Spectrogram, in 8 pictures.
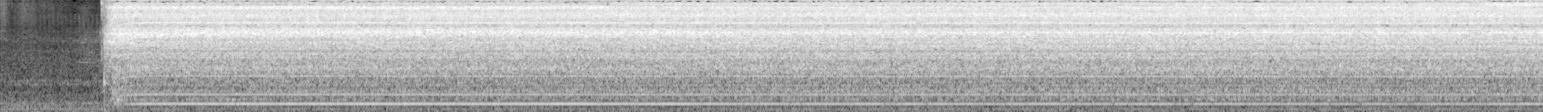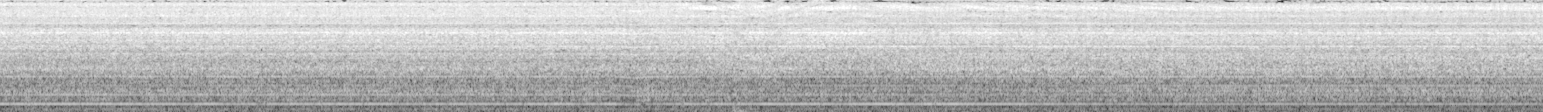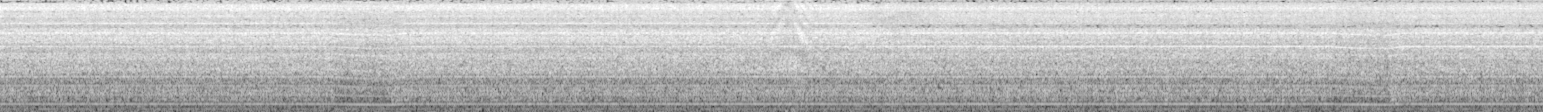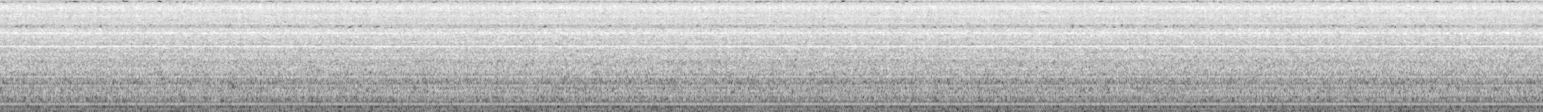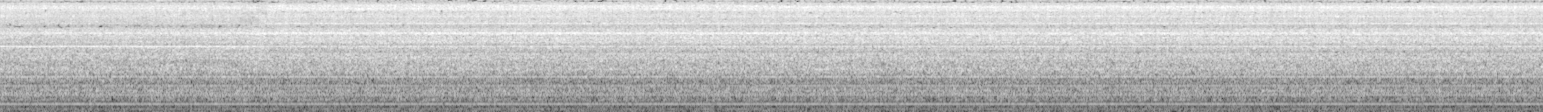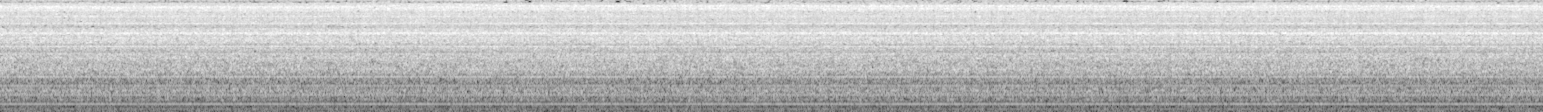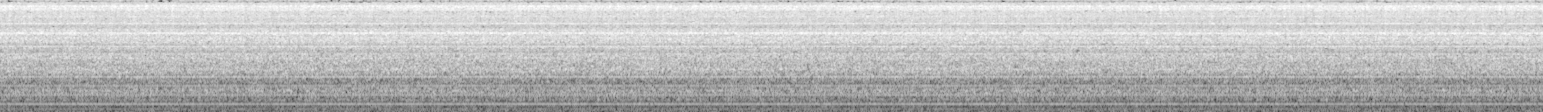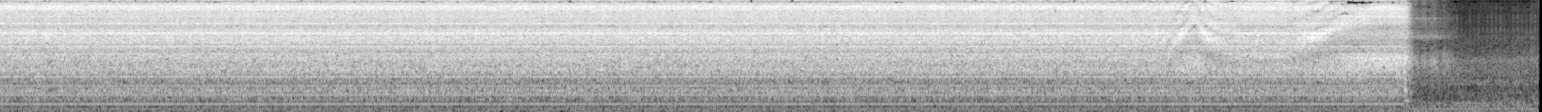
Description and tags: Sound of a screw driver, including start and stop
